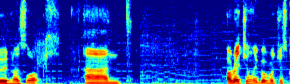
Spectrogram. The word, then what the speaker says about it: Nuzlocke: I like the way you speak, but Nuzlocke. I don't know what that means, but No, just imagine Nut with Z and then Lock, L-O-C-K-E at the end.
